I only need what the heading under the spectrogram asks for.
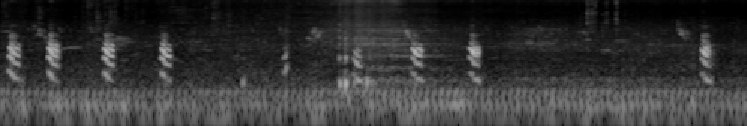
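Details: Grey francolin (bhura teetar) gives loud, sharp call notes in an uneven series, several in quick succession and then spaced out, over a steady low background hum.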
